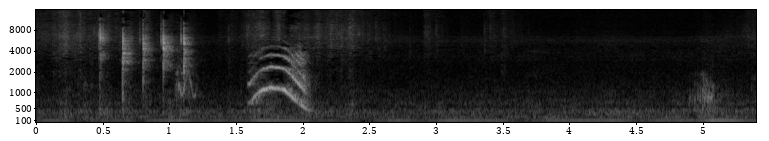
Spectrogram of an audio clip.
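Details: Pet female Amazon parrot, kept free outside her cage, making sounds described as spring mating behaviour while wanting her owner in sight. A burst of sharp clicks, then one clear arched whistled call, and quiet afterward.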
